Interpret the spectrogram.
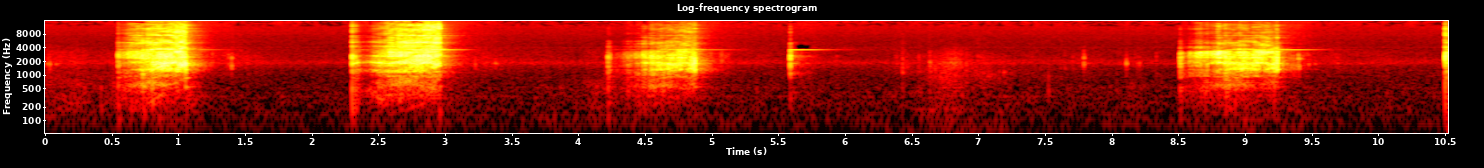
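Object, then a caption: Stainless steel cleaver on a steel honing rod. A large solid stainless steel meat cleaver, held in hand, has its blade drawn along a steel honing rod, making a rasping metal-on-metal scrape. Four long strokes are separated by pauses of a second or more, with a few shorter scrapes and clicks in between. Each stroke is bright and gritty, centered near 1.8 kHz, and several end in a brief high ring.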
